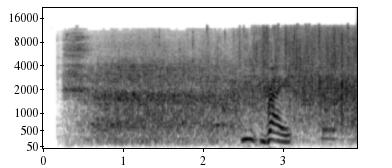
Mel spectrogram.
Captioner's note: laughter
